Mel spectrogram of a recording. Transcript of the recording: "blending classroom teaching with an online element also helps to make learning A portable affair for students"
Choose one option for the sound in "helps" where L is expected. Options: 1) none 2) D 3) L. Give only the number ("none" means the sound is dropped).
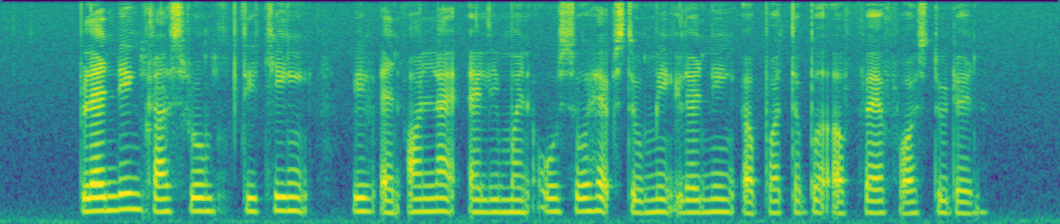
1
